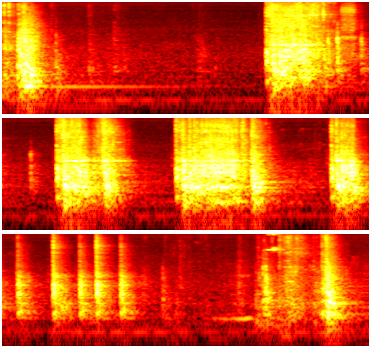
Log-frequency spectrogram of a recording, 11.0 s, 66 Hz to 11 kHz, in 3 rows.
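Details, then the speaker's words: John Deere STX38, Kohler Command 13 hp engine, after work on the starter drive: several short whirring cranking bursts with pauses, engaging and spinning each time without grinding; starter drive working, though the battery is nearly junk. "I think that'll work as long long as my battery keeps running my battery is pretty much junk"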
